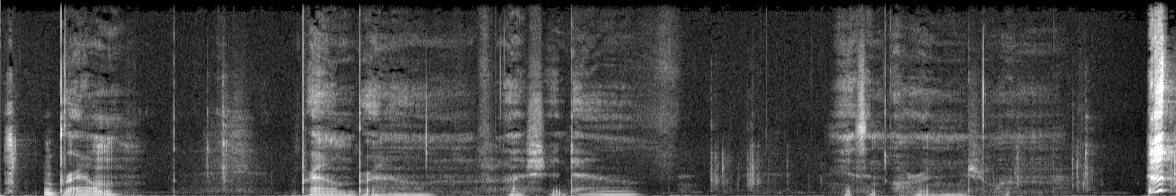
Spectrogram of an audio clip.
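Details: Repeated sudden voiced hiccups, about six, interrupting soft whispered ASMR speech in a quiet room; hiccups during an attempted ASMR recording.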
